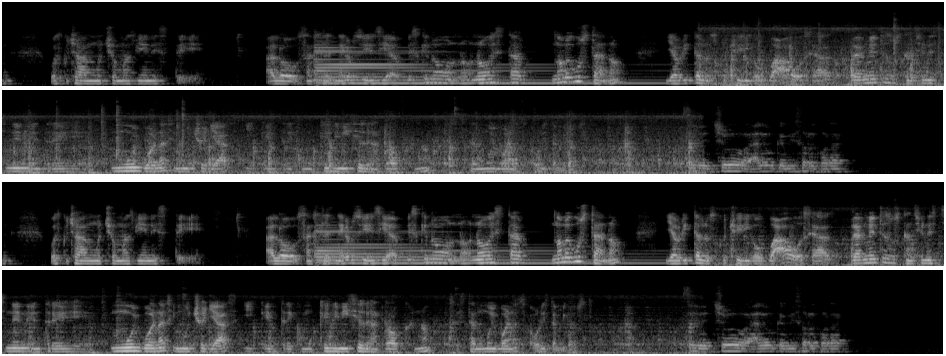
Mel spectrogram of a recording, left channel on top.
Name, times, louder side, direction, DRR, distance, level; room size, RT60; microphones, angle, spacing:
voice 1, 0.0-2.0 2.6-5.2 5.5-15.2, right 3 dB, 35° right, 0.3 m, -29 dB
Acoustic guitar, 3.1-8.3, equal, 55° left, 1.4 m, -36 dB
sound 1, 6.9-16.4, left 4 dB, 80° left, 0.4 m, -37 dB
voice 2, 16.2-17.8, right 1 dB, 5° left, 0.7 m, -33 dB
3.0 x 2.6 x 2.3 m
head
